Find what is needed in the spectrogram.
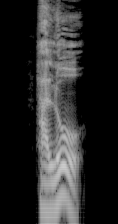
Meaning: hullabaloo, cheering (often welcoming or celebratory)
- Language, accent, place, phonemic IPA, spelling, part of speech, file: German, Germany, Berlin, /haˈloː/, Hallo, noun, De-Hallo.ogg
